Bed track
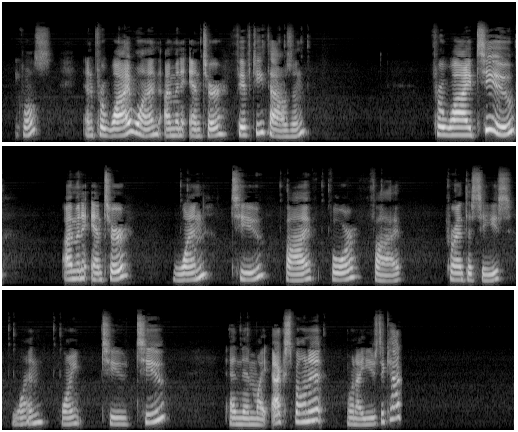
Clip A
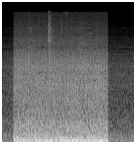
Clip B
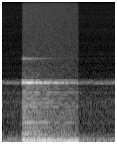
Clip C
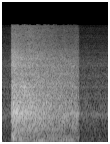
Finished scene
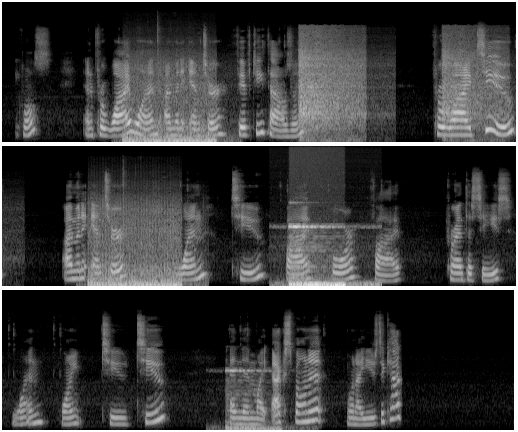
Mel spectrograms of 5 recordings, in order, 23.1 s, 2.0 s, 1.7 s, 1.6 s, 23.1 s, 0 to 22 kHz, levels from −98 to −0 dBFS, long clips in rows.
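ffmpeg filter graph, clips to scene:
ffmpeg -i bed.wav -i cue0.wav -i cue1.wav -i cue2.wav -filter_complex "[1:a]asplit=2[link_01][link_02];[3:a]asplit=2[link_03][link_04];[2:a]asplit=2[link_05][link_06];[0:a]volume=-7dB[link_07];[link_02]tremolo=f=44:d=0.621[link_08];[link_05]asubboost=boost=8:cutoff=120[link_09];[link_06]lowpass=frequency=2600:width=0.5412,lowpass=frequency=2600:width=1.3066[link_10];[link_01]atrim=end=1.98,asetpts=PTS-STARTPTS,volume=-13dB,afade=type=in:duration=0.05,afade=type=out:start_time=1.93:duration=0.05,adelay=1630[link_11];[link_03]atrim=end=1.59,asetpts=PTS-STARTPTS,volume=-8dB,afade=type=in:duration=0.004:curve=hsin,afade=type=out:start_time=1.586:duration=0.004:curve=hsin,adelay=4310[link_12];[link_04]atrim=end=1.59,asetpts=PTS-STARTPTS,volume=-13dB,afade=type=in:duration=0.02,afade=type=out:start_time=1.57:duration=0.02,adelay=6460[link_13];[link_08]atrim=end=1.98,asetpts=PTS-STARTPTS,volume=-7.5dB,afade=type=in:duration=0.004:curve=hsin,afade=type=out:start_time=1.976:duration=0.004:curve=hsin,adelay=388962S[link_14];[link_09]atrim=end=1.69,asetpts=PTS-STARTPTS,volume=-3dB,afade=type=in:duration=0.004:curve=hsin,afade=type=out:start_time=1.686:duration=0.004:curve=hsin,adelay=11710[link_15];[link_10]atrim=end=1.69,asetpts=PTS-STARTPTS,volume=-15dB,afade=type=in:duration=0.004:curve=hsin,afade=type=out:start_time=1.686:duration=0.004:curve=hsin,adelay=18470[link_16];[link_07][link_11][link_12][link_13][link_14][link_15][link_16]amix=inputs=7:normalize=0" out.wav

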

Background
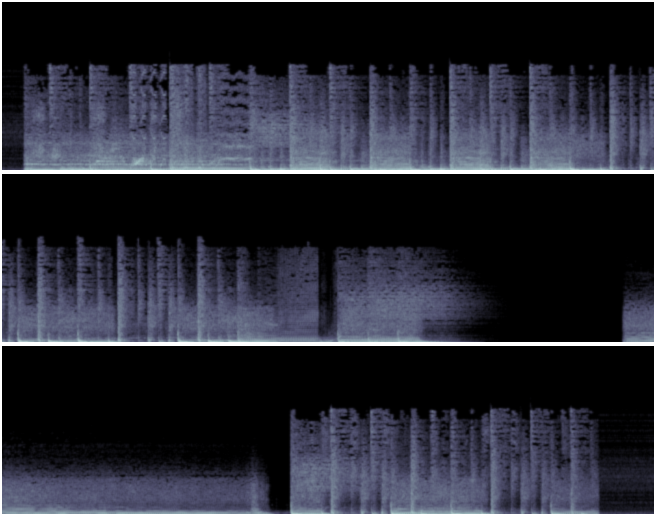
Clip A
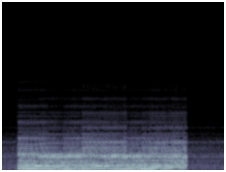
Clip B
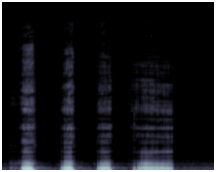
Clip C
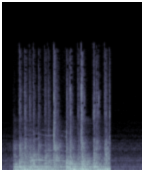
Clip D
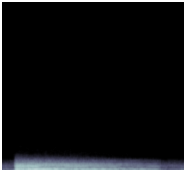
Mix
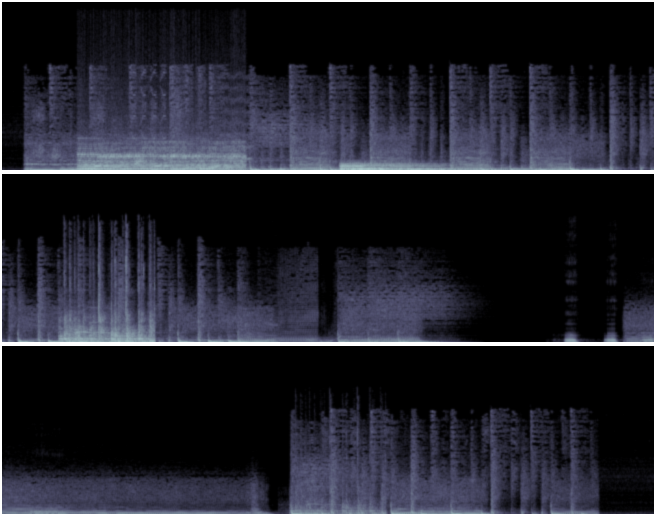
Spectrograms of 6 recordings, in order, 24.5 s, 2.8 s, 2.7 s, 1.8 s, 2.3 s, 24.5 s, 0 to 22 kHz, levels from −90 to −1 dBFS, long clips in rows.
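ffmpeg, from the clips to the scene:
ffmpeg -i bed.wav -i cue0.wav -i cue1.wav -i cue2.wav -i cue3.wav -filter_complex "[3:a]asplit=2[link_01][link_02];[2:a]asplit=2[link_03][link_04];[0:a]volume=-8.5dB[link_05];[1:a]aeval=exprs='sgn(val(0))*max(abs(val(0))-0.00794,0)':channel_layout=same[link_06];[link_03]acompressor=threshold=-30dB:ratio=6:attack=3.2:release=140:knee=1:detection=peak[link_07];[link_06]atrim=end=2.77,asetpts=PTS-STARTPTS,volume=-2dB,afade=type=in:duration=0.004:curve=hsin,afade=type=out:start_time=2.766:duration=0.004:curve=hsin,adelay=740[link_08];[4:a]atrim=end=2.27,asetpts=PTS-STARTPTS,volume=-5dB,afade=type=in:duration=0.004:curve=hsin,afade=type=out:start_time=2.266:duration=0.004:curve=hsin,adelay=4060[link_09];[link_01]atrim=end=1.76,asetpts=PTS-STARTPTS,volume=-1dB,afade=type=in:duration=0.004:curve=hsin,afade=type=out:start_time=1.756:duration=0.004:curve=hsin,adelay=8710[link_10];[link_07]atrim=end=2.66,asetpts=PTS-STARTPTS,volume=-15.5dB,afade=type=in:duration=0.004:curve=hsin,afade=type=out:start_time=2.656:duration=0.004:curve=hsin,adelay=11200[link_11];[link_04]atrim=end=2.66,asetpts=PTS-STARTPTS,volume=-16dB,afade=type=in:duration=0.02,afade=type=out:start_time=2.64:duration=0.02,adelay=14940[link_12];[link_02]atrim=end=1.76,asetpts=PTS-STARTPTS,volume=-13.5dB,afade=type=in:duration=0.004:curve=hsin,afade=type=out:start_time=1.756:duration=0.004:curve=hsin,adelay=19750[link_13];[link_05][link_08][link_09][link_10][link_11][link_12][link_13]amix=inputs=7:normalize=0" out.wav

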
